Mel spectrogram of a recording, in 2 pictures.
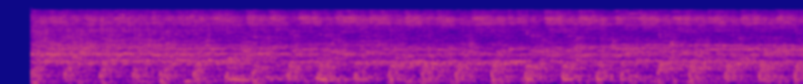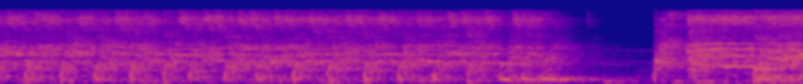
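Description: Thavil, the South Indian barrel drum, played in a fast, dense run of strokes. It breaks off sharply just before seven seconds in, and after a brief gap a nadaswaram's held reed tones come in over drumming near the end.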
